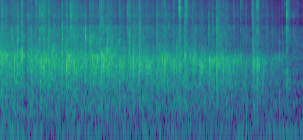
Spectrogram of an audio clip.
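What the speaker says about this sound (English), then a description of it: "Round of applause for Jeff," A staff presentation audience gives Jeff a round of applause, steady crowd clapping of moderate loudness throughout, with a few sharper individual claps standing out near the end.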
